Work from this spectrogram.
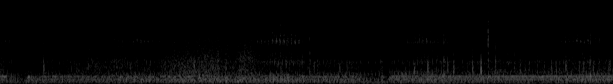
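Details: Sleepy house cat Daisy gives a steady, even purr indoors, a low vibrating drone with a brief dip midway as she breathes, faint room noise behind.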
